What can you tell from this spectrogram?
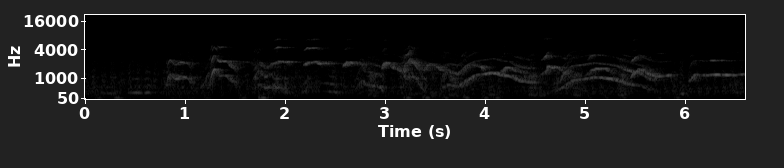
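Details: Red male Shiba Inu puppy bred for exhibition, whimpering steadily: loud, wavering whines that arch up and down in quick succession, some overlapping, with short yelps mixed in and a low indoor rumble.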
